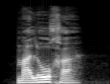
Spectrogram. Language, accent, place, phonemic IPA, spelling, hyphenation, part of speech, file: German, Germany, Berlin, /maˈloːxɐ/, Malocher, Ma‧lo‧cher, noun, De-Malocher.ogg
- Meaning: laborer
